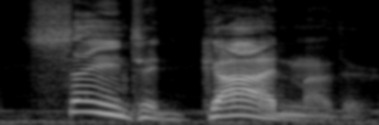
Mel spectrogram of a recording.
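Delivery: slow stunned exclamation; astonished cry. A narrator's reading. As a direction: draw it out in shock. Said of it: "cried Smith".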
